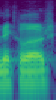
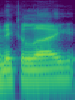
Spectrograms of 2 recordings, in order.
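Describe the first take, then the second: First: The name ends with a sounded J. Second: The name ends in an eye sound, no J. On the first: "with a J" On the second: "silent J"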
